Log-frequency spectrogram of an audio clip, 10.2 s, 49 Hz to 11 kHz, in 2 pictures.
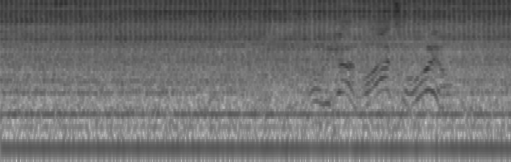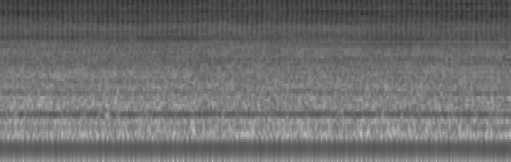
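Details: Tennant M20 sweeper, Vortec 1600 engine, first run after a head gasket job and timing belt refit: an even, steady low hum with no knocks, misses or ticks. It later ran 40 minutes with the thermostat cycling, so the engine is healthy.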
